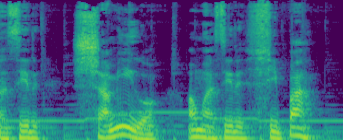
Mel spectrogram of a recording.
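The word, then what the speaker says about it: chipá: En el Paraguay y en Formosa se va a pronunciar como SH, como la SH del inglés.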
